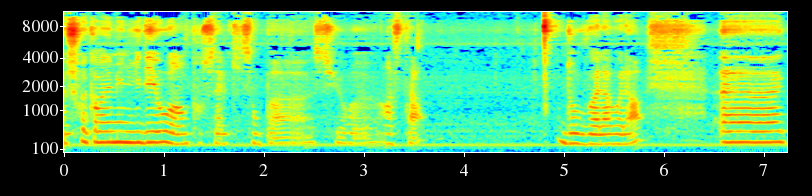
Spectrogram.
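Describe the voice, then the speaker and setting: Woman sewing vlogger, mid-pitched, chatty and halting, noisy home recording. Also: gravelly, mellow. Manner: rambling, hesitant, many fillers and restarts. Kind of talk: casual chat to camera.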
